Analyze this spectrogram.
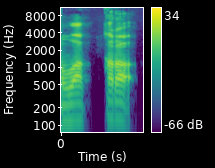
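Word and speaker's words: واقرأ: Jadi bacanya waqra. Jadi kalau ada hamzah wasal bacanya seperti itu langsung gitu. Dia tulisannya ada tapi enggak terbaca teman-teman.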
